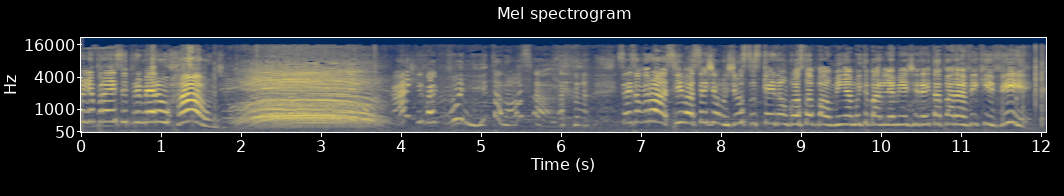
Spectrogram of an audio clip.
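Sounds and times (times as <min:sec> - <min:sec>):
crowd shouts and voices: 0:01.7 - 0:04.7.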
